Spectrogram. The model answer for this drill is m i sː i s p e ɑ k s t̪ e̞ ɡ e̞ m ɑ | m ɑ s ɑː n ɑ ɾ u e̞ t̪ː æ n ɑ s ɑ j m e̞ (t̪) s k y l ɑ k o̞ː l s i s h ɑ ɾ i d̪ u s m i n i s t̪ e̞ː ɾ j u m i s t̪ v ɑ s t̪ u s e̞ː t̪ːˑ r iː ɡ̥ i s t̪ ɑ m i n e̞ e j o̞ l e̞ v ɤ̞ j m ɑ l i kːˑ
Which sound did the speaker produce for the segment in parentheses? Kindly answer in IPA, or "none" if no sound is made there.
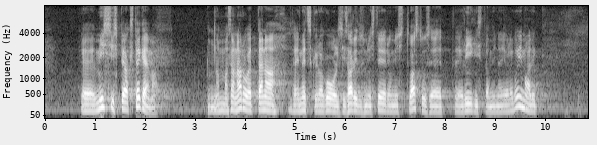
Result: t̪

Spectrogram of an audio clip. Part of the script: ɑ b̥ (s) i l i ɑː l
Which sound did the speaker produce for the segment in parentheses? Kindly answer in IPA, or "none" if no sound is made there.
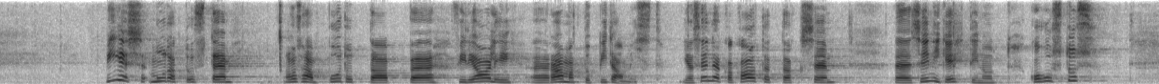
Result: f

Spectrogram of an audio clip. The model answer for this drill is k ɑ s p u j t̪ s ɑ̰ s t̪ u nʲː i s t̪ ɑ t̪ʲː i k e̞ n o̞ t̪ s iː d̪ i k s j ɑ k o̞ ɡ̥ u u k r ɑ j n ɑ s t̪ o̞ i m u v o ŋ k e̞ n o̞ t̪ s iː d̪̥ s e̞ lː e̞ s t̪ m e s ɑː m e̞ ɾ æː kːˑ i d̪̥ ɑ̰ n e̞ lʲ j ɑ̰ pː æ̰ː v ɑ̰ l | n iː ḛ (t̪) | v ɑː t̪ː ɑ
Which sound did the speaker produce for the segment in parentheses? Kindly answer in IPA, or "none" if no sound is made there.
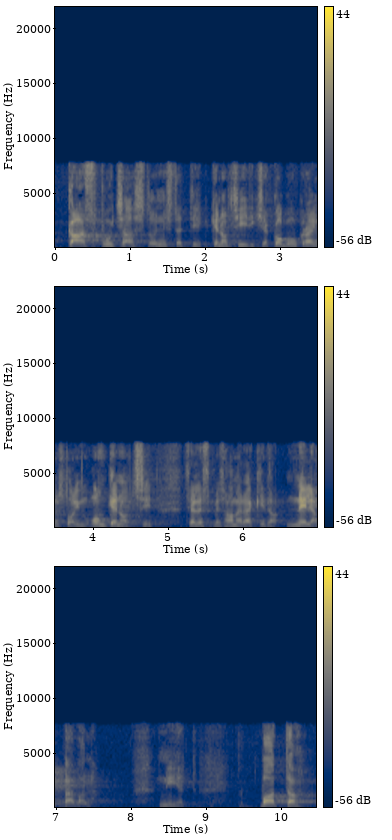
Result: t̪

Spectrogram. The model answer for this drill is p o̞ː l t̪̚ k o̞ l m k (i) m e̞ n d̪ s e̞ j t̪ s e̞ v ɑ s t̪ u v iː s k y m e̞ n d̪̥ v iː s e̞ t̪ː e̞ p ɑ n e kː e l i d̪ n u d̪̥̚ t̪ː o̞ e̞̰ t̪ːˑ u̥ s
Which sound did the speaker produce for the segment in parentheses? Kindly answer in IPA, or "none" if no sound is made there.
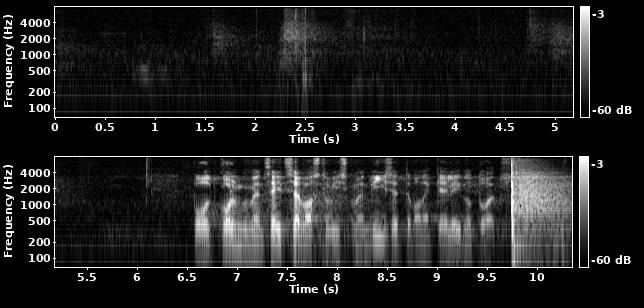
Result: y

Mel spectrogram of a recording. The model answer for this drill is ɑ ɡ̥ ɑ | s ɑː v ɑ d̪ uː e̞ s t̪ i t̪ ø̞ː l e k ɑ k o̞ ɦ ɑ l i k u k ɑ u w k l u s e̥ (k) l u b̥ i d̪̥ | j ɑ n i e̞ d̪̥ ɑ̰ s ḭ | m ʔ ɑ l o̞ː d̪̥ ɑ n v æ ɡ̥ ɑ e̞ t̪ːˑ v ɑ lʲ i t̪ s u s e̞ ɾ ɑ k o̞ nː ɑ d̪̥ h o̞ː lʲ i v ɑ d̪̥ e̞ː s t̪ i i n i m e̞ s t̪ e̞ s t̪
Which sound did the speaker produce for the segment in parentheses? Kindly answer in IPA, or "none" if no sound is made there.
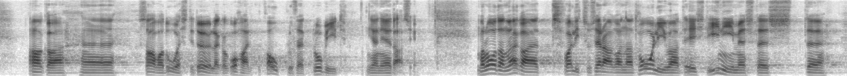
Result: k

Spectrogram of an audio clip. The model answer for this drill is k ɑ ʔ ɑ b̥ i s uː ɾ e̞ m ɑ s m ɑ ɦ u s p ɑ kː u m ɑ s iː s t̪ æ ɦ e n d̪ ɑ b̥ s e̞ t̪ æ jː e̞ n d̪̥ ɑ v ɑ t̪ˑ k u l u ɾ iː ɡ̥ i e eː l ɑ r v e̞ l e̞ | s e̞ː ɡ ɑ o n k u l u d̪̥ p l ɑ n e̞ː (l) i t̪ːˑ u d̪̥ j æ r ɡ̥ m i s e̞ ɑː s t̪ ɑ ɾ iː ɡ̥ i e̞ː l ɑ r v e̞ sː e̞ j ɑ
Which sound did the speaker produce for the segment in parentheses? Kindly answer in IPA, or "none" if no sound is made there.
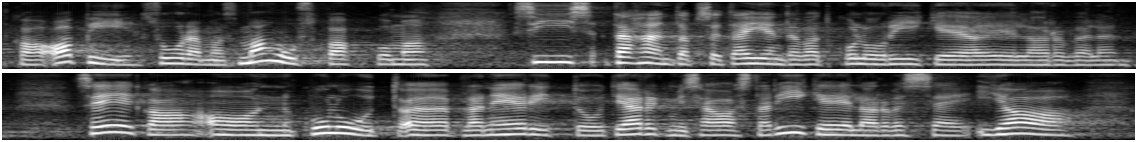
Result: ɾ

